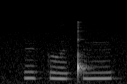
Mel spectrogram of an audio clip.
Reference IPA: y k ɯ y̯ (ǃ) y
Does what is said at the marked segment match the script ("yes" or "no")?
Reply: yes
